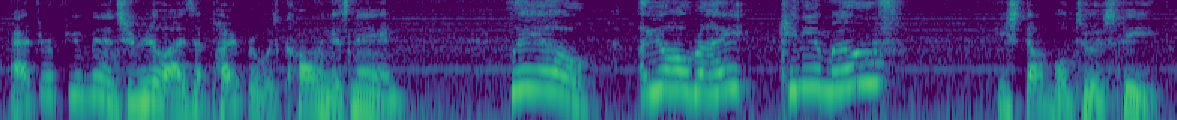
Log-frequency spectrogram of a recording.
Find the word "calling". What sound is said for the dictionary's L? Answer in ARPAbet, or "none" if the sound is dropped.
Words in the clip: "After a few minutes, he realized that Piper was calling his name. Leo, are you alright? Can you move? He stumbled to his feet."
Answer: L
